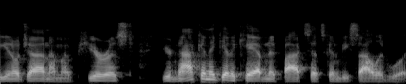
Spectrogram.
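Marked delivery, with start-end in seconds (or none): none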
